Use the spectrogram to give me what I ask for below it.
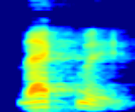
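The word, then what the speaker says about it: Lakmé: Lakme, you say like me.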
